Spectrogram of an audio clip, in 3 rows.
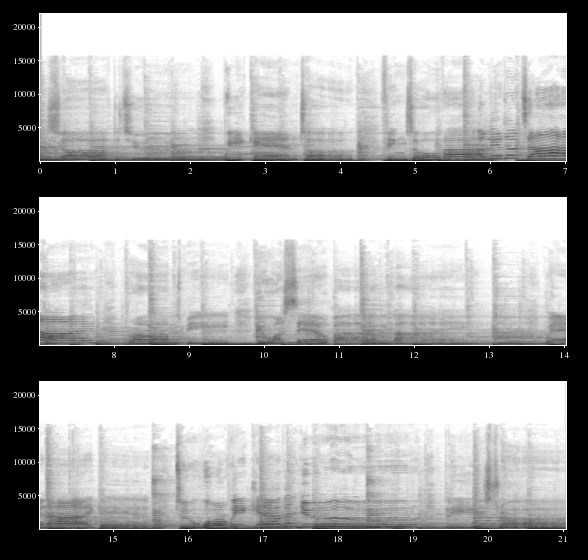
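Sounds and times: woman singing with vibrato: 0.0s - 13.0s, 13.6s - 21.0s
band with guitar: 0.0s - 21.0s.

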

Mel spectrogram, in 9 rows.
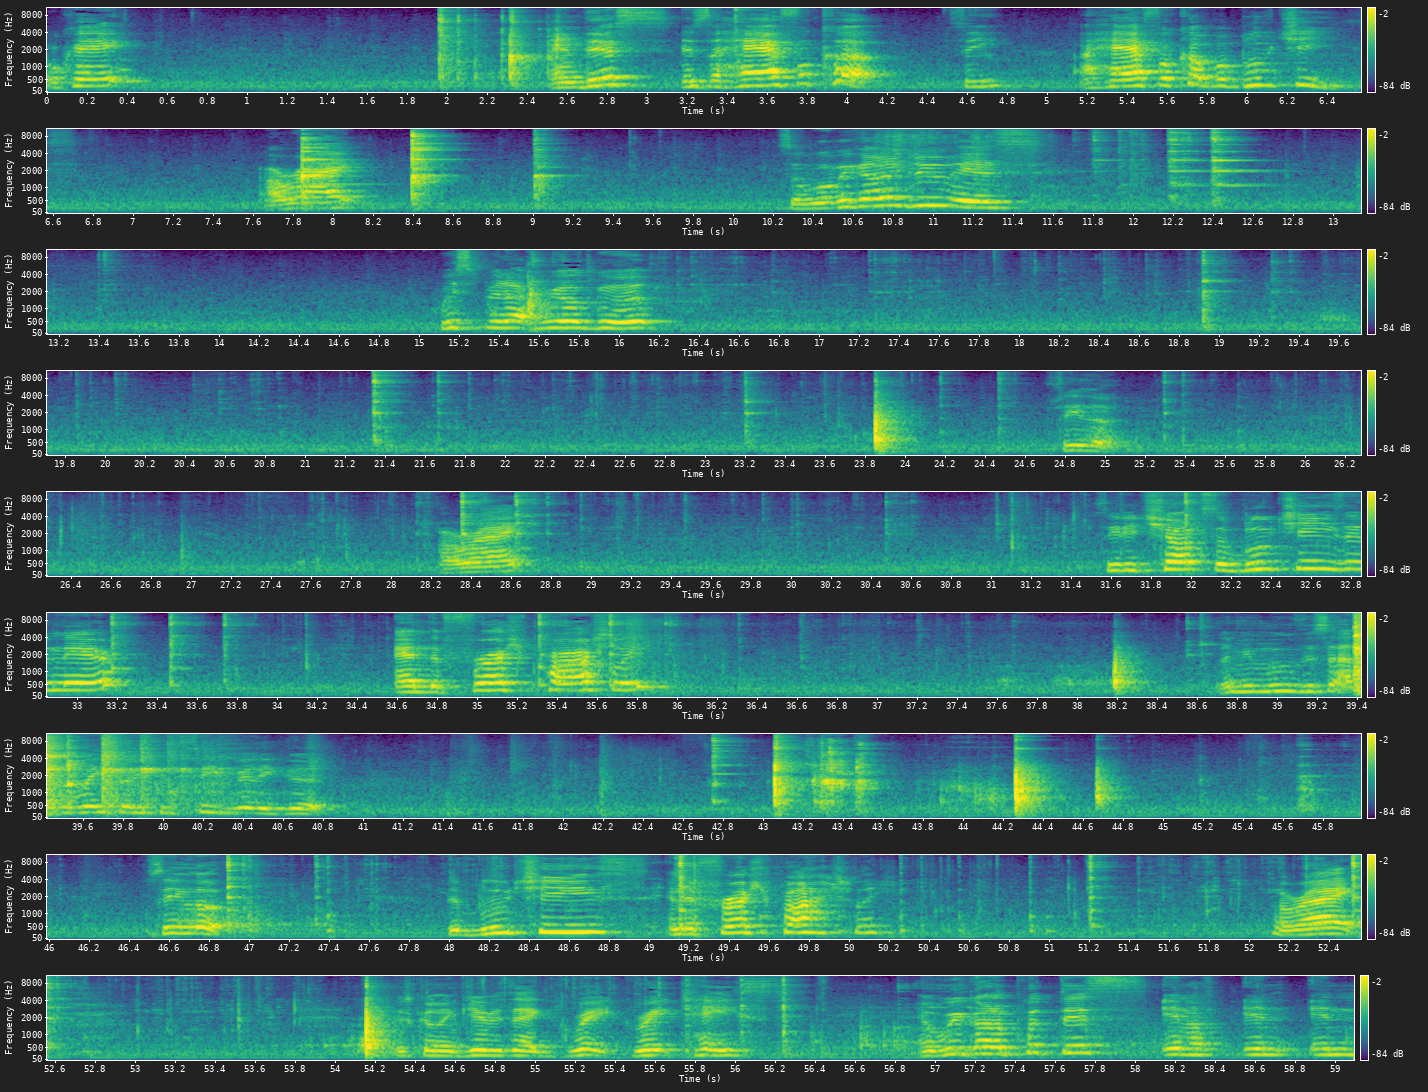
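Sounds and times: glass bowls and utensils clinking: 11.8s - 12.7s
whisk stirring: 15.6s - 32.3s, 33.2s - 37.8s, 46.8s - 56.5s
whisk clinking against glass: 50.2s - 54.4s.

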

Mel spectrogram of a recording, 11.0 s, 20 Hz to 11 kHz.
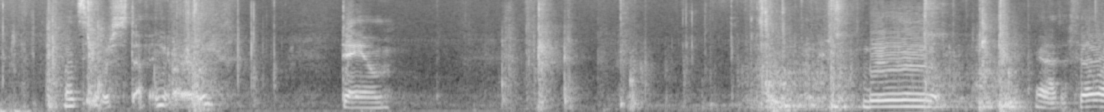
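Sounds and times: freezer drawer sliding open: 7.3s - 8.6s.

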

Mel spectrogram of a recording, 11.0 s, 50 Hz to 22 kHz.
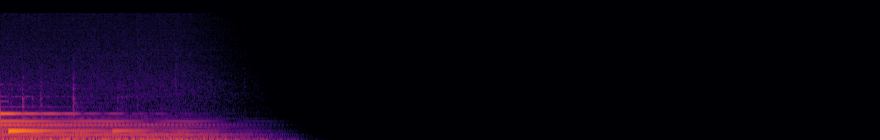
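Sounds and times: acoustic guitar chord ringing: 0.0s - 2.1s.

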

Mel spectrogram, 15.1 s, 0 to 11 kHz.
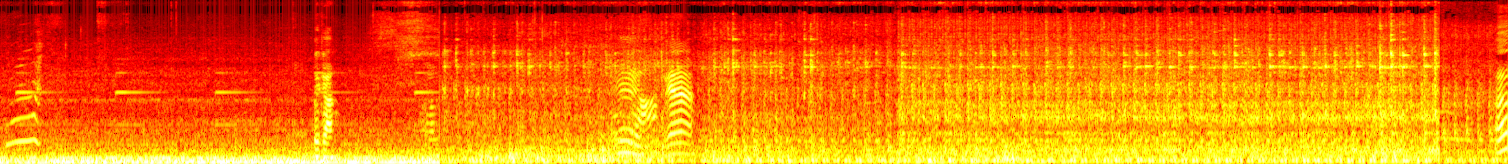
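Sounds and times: small engine running: 4.4s - 15.0s.

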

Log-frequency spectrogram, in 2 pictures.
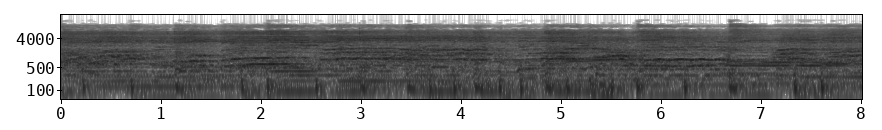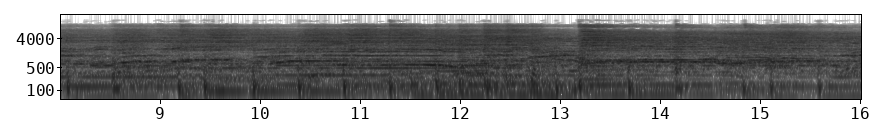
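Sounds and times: praise band playing: 0.0s - 16.0s
steady drum beat: 0.0s - 16.0s
voices singing together: 0.0s - 16.0s.

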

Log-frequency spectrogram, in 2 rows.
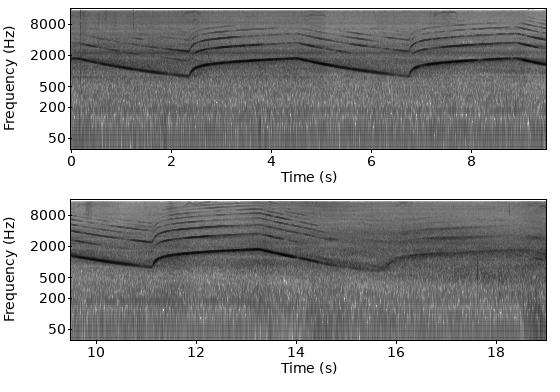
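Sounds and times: siren wailing: 0.0s - 19.0s.

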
